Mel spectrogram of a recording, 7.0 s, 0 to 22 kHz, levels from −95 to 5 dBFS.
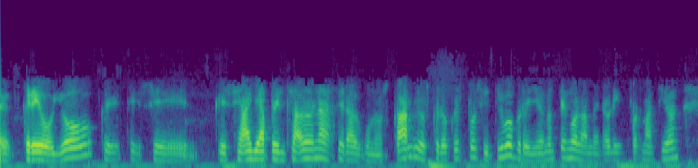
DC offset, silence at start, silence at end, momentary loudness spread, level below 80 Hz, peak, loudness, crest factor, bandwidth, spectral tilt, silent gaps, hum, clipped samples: under 0.1%; 0 s; 0.05 s; 16 LU; -42 dBFS; 0 dBFS; -22 LUFS; 22 dB; 3.9 kHz; -5.5 dB/octave; none; none; under 0.1%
